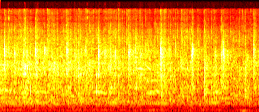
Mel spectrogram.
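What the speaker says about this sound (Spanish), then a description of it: "Un aplauso al Señor, quien vive y reina" A congregation claps during a Spanish-language church sermon, a busy spread of hands under a steady murmur, moderately loud and continuous with a few sharper claps standing out.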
